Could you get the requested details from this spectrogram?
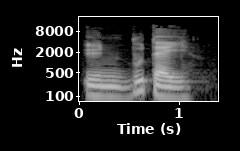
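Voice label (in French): "bouteille", French; afrikalan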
